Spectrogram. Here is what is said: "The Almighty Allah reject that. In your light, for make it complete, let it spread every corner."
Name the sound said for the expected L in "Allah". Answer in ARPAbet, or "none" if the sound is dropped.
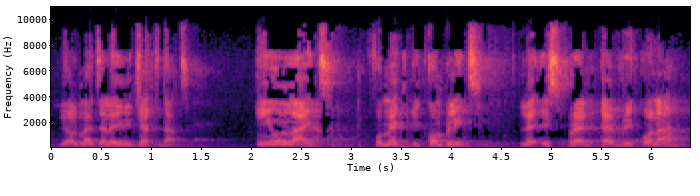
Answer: none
